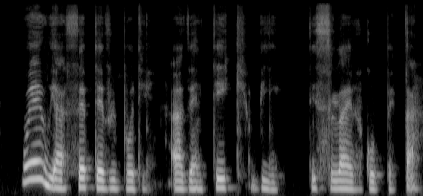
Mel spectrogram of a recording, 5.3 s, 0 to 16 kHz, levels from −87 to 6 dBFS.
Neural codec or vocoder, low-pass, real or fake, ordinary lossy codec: vocoder, 44.1 kHz, 128 mel bands, Pupu-Vocoder; 14.4 kHz; fake; none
